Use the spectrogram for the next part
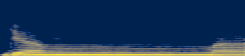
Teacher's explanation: Dibaca gunnah dengan kadar 2 harokat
